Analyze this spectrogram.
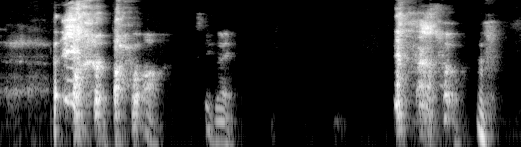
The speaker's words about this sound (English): Okay, this is the bad phase coming. Oh dear. Damn waves of cough.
